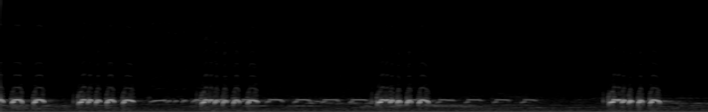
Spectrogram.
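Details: Loud local zebra dove song for luring birds in breeding condition: repeated short bursts of rapid cooing notes every second or two, overlapped midway by a softer bird giving a steady string of coos.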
